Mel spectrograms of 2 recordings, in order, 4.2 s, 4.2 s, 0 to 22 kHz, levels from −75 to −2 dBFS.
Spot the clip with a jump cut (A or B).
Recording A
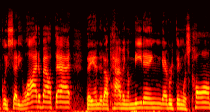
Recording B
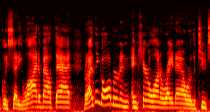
B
